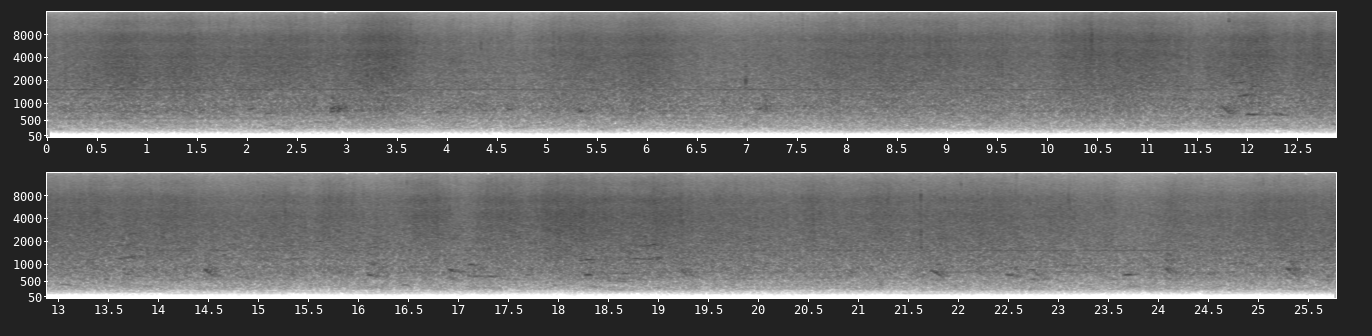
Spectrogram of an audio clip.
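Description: Wind blows steadily outdoors over open water.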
